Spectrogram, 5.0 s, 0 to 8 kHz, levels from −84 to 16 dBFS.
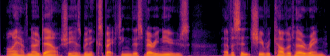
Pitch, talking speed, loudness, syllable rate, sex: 125 Hz, 205 wpm, -17 LUFS, 5.9 syllables/s, male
